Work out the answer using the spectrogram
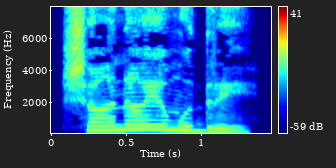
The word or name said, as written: ಶಾನಾಯಮುದ್ರೆ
